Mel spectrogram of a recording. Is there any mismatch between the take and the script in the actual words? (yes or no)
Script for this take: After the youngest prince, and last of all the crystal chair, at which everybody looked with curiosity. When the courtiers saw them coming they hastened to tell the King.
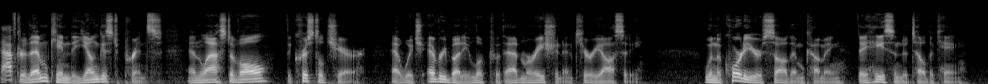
yes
